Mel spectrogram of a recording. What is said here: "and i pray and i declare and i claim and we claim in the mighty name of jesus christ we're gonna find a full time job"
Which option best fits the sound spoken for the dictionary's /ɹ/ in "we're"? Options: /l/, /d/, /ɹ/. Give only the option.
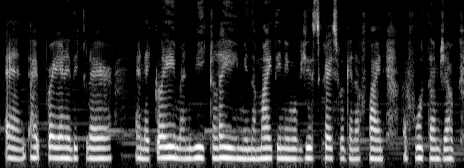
/l/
